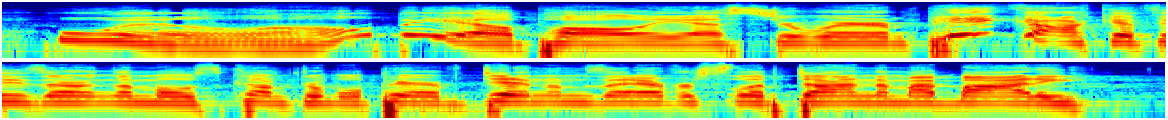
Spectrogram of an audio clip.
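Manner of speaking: put-on Wisconsin accent, high and loud. Slipping on a new pair of jeans, in a Wisconsin soccer mom voice. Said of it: "suddenly I'm talking like this Wisconsin soccer mom".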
